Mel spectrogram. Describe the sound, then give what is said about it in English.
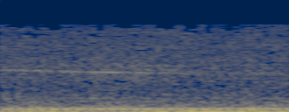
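A steady, heavy low rumble of a running train in a film's opening sequence set in East Germany, continuous and fairly loud, with a faint high whine riding above it and no voices. “And we're starting out with a train sequence.”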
